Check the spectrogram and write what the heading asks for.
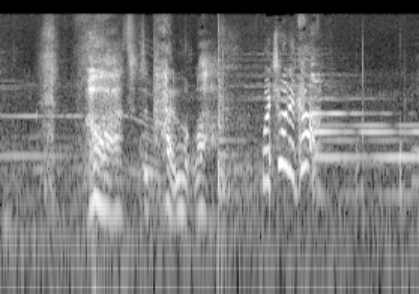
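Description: Soft background music with held tones, and a voice sliding up and down in pitch in curved, wavering phrases from about a second in until about three seconds in.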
